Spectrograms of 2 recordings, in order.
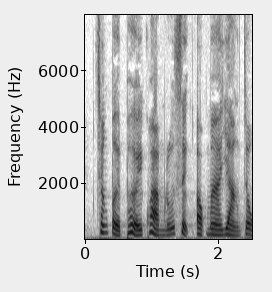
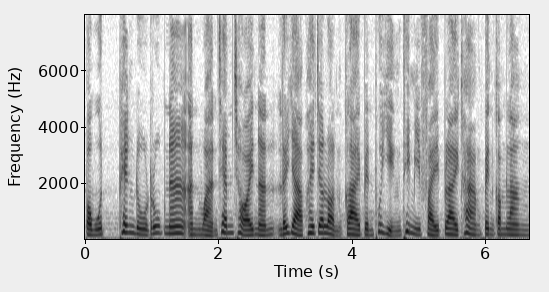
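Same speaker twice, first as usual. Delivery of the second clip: usual speaking voice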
